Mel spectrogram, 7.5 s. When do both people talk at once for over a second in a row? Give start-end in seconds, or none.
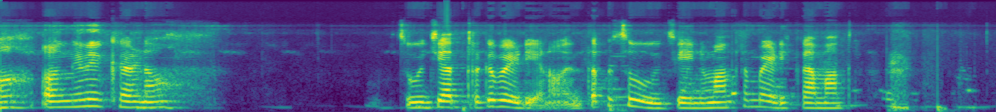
4.4-6.1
